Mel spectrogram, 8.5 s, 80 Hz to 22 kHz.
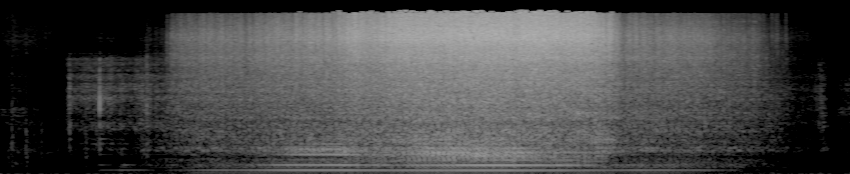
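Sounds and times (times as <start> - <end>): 
foil fluttering: 1.7 - 8.0.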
